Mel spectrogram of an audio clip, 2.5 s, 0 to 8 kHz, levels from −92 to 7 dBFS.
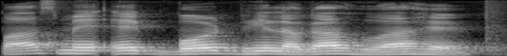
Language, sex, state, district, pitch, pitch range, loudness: Hindi, male, Arunachal Pradesh, Lower Dibang Valley, 145 Hz, 135-155 Hz, -14 LUFS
